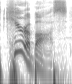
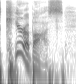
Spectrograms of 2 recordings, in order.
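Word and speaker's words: Kiribati: DS language is pronounced s thus the nation's pronunciation is Kira boss and this World War two battle ate all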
